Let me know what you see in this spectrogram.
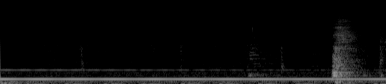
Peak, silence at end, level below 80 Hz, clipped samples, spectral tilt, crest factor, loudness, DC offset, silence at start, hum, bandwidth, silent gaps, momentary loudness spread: -20 dBFS; 0 s; -56 dBFS; under 0.1%; -6.5 dB/octave; 18 dB; -38 LUFS; under 0.1%; 0 s; none; 11 kHz; none; 4 LU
